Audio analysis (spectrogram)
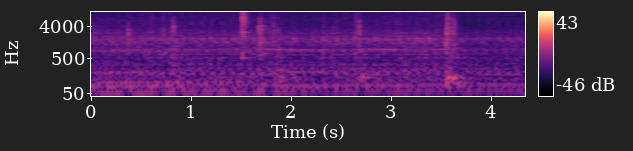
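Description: A Kubota GL23 mini tractor with a front loader runs its engine at a steady idle, a continuous low rumble close by with a few brief clicks and knocks over it.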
